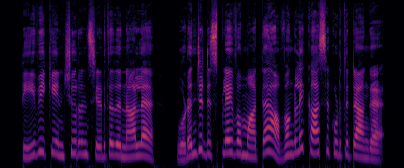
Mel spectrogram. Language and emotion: Tamil, happy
